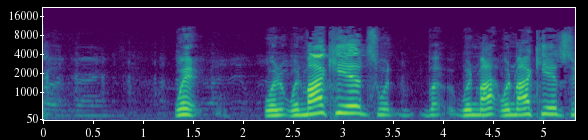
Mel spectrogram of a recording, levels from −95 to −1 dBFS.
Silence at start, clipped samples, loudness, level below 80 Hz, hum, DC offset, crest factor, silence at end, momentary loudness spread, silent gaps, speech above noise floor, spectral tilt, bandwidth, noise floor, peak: 0 s; under 0.1%; -21 LUFS; -68 dBFS; none; under 0.1%; 18 dB; 0 s; 19 LU; none; 42 dB; -5 dB/octave; 11 kHz; -63 dBFS; -4 dBFS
